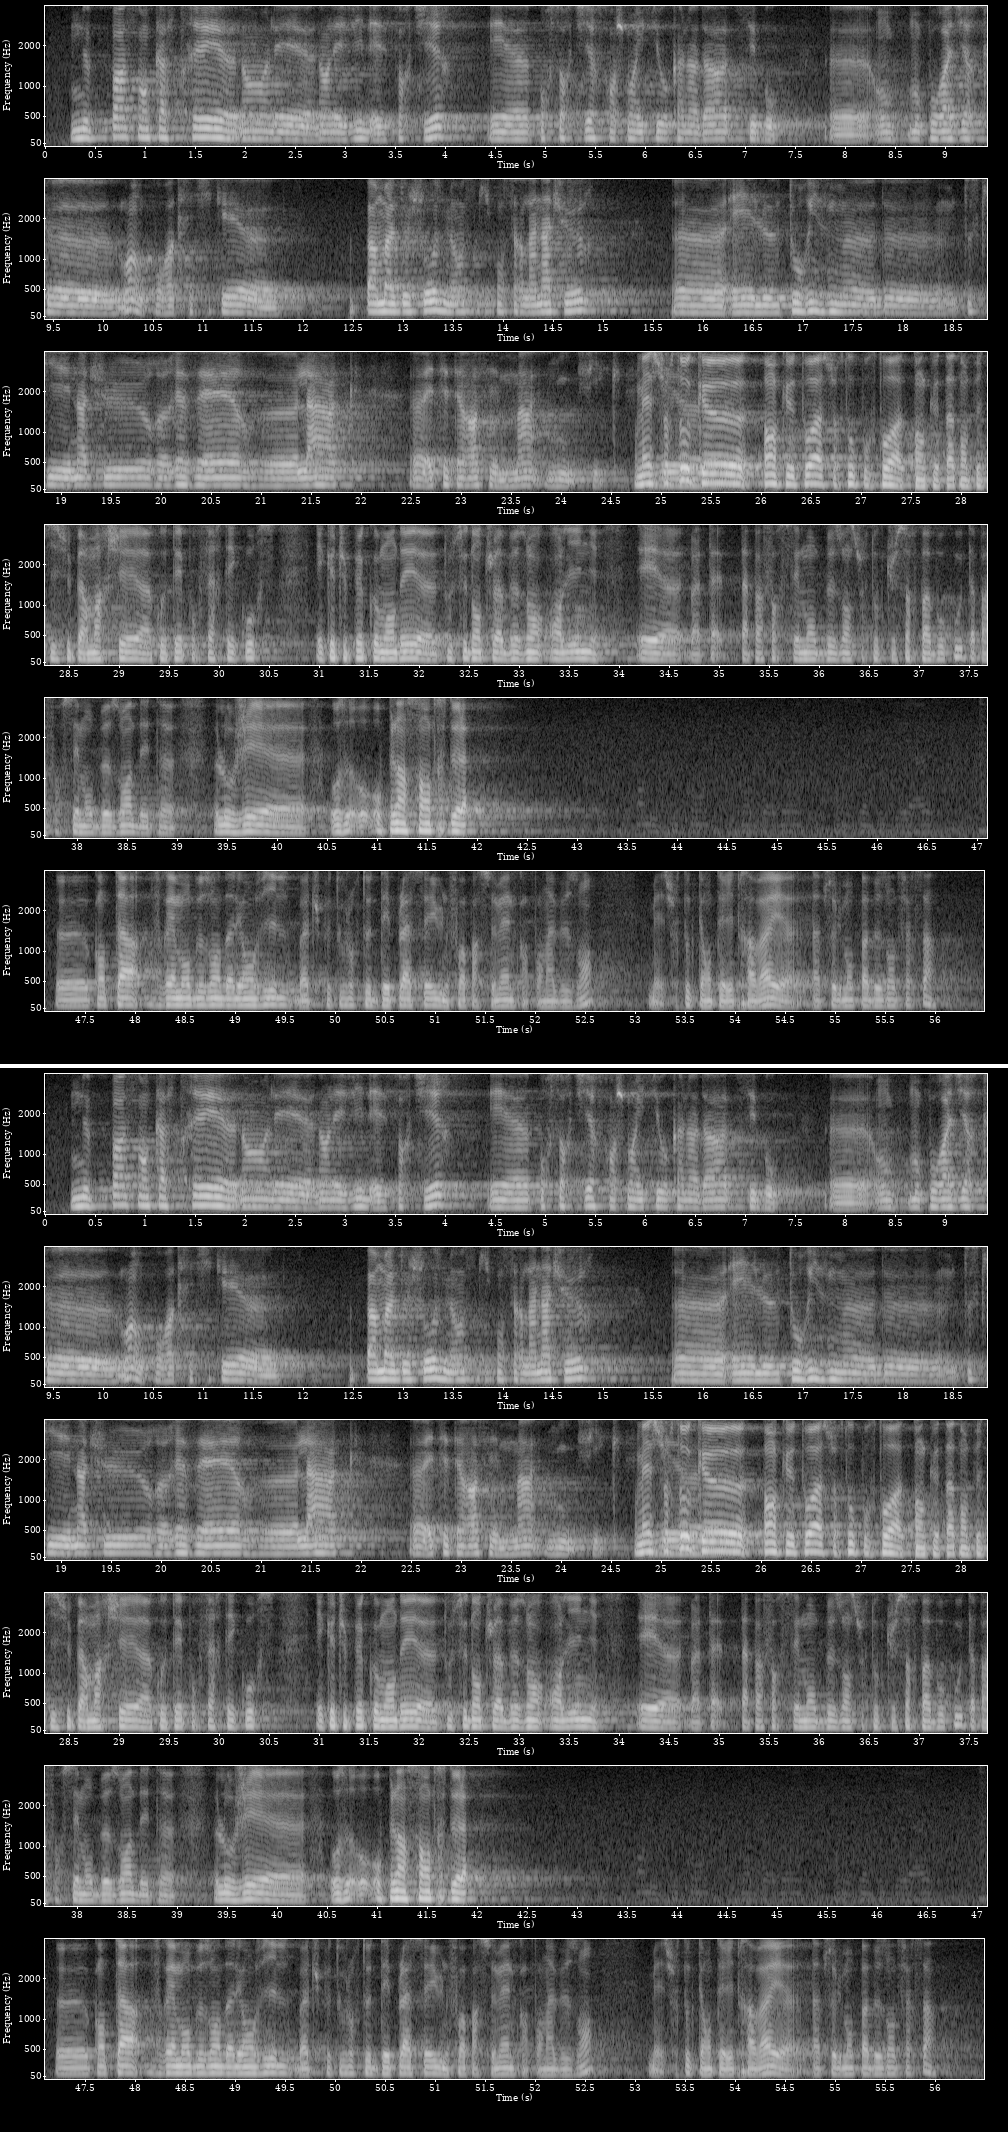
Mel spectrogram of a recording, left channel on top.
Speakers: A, on the right (about 90°); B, on the right (about 15°).
A: ne pas s'encastrer euh, dans les, euh, dans les villes et sortir. Et euh, pour sortir, franchement, ici au Canada, c'est beau. Euh, on, on pourra dire que, ouais, on pourra critiquer euh, pas mal de choses, mais en ce qui concerne la nature, euh, et le tourisme de tout ce qui est nature, réserve, euh, lac, euh, etc., c'est magnifique.
B: Mais
A: J'ai,
B: surtout
A: euh,
B: que tant que toi, surtout pour toi, tant que tu as ton petit supermarché à côté pour faire tes courses et que tu peux commander euh, tout ce dont tu as besoin en ligne et euh, bah, t'as t'as pas forcément besoin, surtout que tu sors pas beaucoup, t'as pas forcément besoin d'être euh, logé euh, au, au plein centre euh, quand tu as vraiment besoin d'aller en ville, bah, tu peux toujours te déplacer une fois par semaine quand on a besoin. Mais surtout que tu es en télétravail, tu n'as absolument pas besoin de faire ça.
